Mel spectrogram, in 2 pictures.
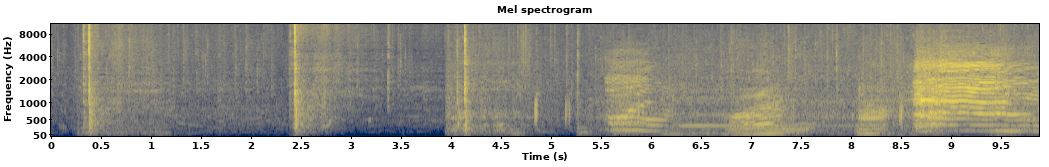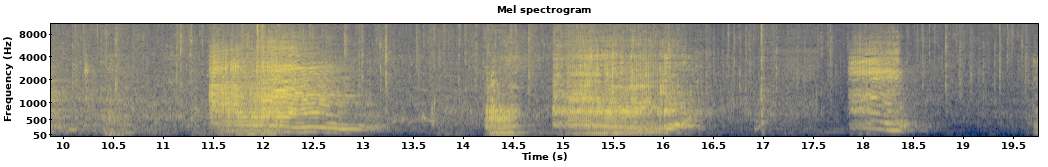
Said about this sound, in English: Those were southern right whales having a good old chat about, well, something. We're not exactly sure what.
